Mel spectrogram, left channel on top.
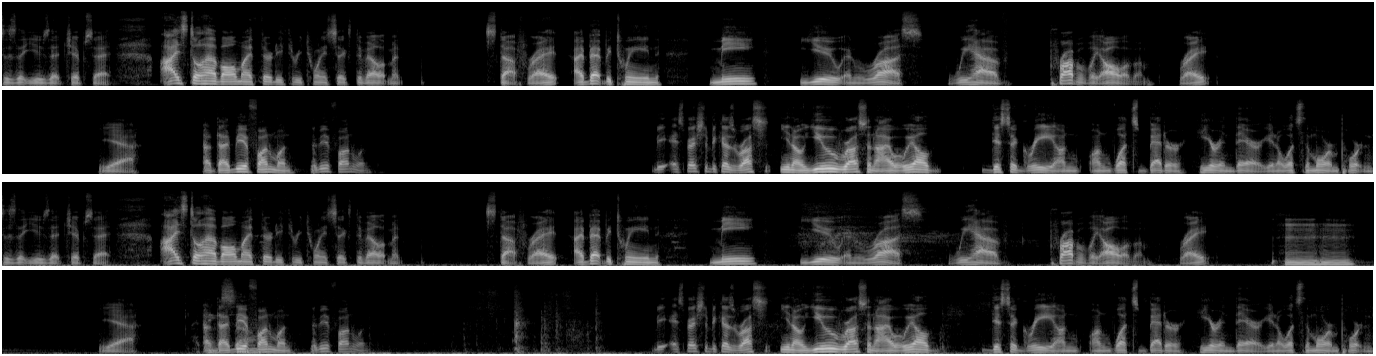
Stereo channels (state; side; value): normal; both; correlation 0.97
